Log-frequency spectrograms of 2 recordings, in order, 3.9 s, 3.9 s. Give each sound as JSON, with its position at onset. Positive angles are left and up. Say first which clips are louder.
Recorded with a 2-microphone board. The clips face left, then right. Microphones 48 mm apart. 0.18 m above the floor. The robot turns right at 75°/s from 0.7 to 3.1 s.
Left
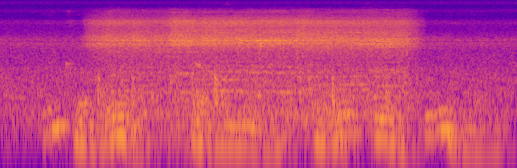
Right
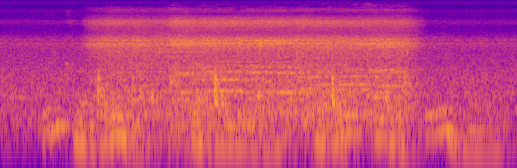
{"t": 0.3, "sound": "a man speaking", "louder": "right 2 dB", "side_deg": -15, "distance_m": 1.5}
